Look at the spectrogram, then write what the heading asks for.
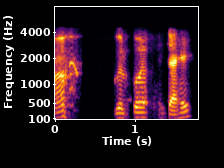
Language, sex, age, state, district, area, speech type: Maithili, male, 30-45, Bihar, Begusarai, urban, conversation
